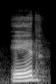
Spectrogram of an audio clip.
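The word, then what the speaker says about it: heir: अगला question number 14, ही is blank एयर टू the throne, तो इसमें आप लोग सोच लीजिए इसका राइट ऑप्शन क्या हो जाएगा। तो यहाँ पे एच साइलेंट होता है, तो इसको हम कैसे पढ़ते हैं एयर।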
